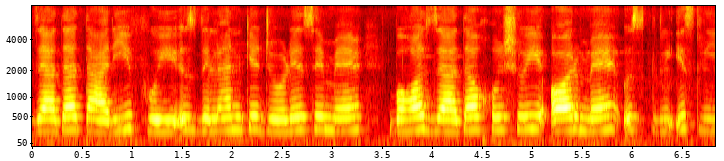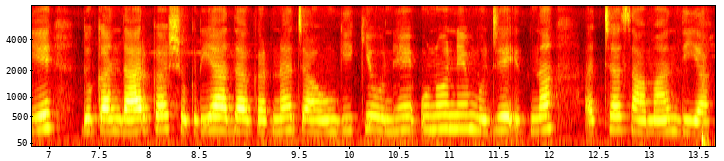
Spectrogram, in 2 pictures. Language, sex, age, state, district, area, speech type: Urdu, female, 45-60, Uttar Pradesh, Lucknow, rural, spontaneous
